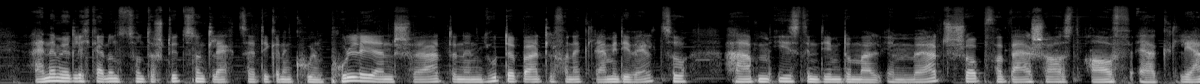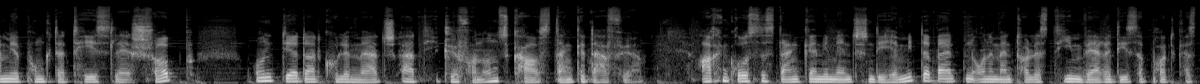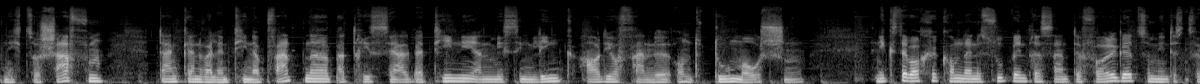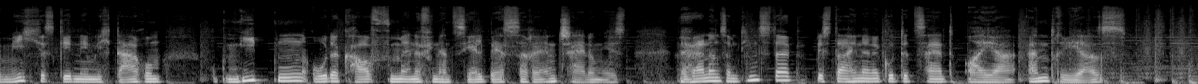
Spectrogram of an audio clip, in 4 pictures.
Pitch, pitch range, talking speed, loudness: 120 Hz, 115-135 Hz, 140 wpm, -19 LUFS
